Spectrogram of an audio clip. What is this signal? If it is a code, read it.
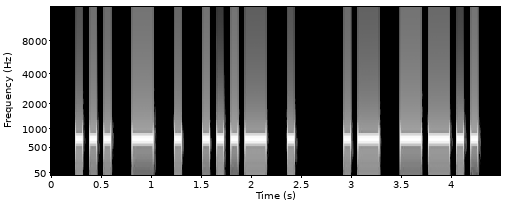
Morse code, heard as a keyed tone, about 17 wpm, 700 Hz. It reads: STEVE AZ
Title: K1USN SST QSO Practice - 17wpm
